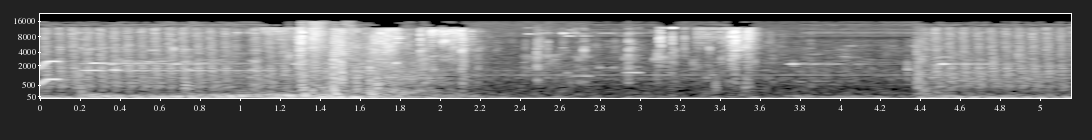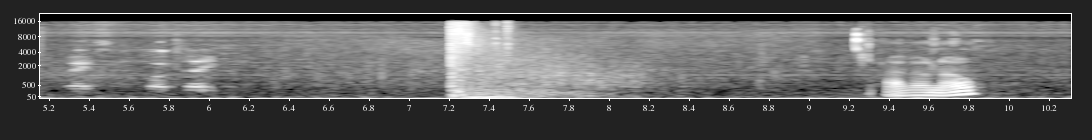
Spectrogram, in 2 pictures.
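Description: Gunfire in the Fortnite battle royale game: scattered loud bursts and single cracks ring out across the match, some close and sharp, others fainter and farther off.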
